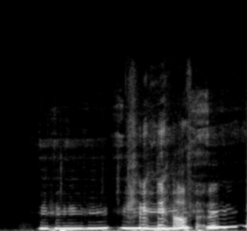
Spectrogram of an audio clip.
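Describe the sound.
A person's voice imitates a sad dog whimpering: a sustained, whiny tone that wavers and dips in pitch for about two seconds, fairly loud, with no words spoken.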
